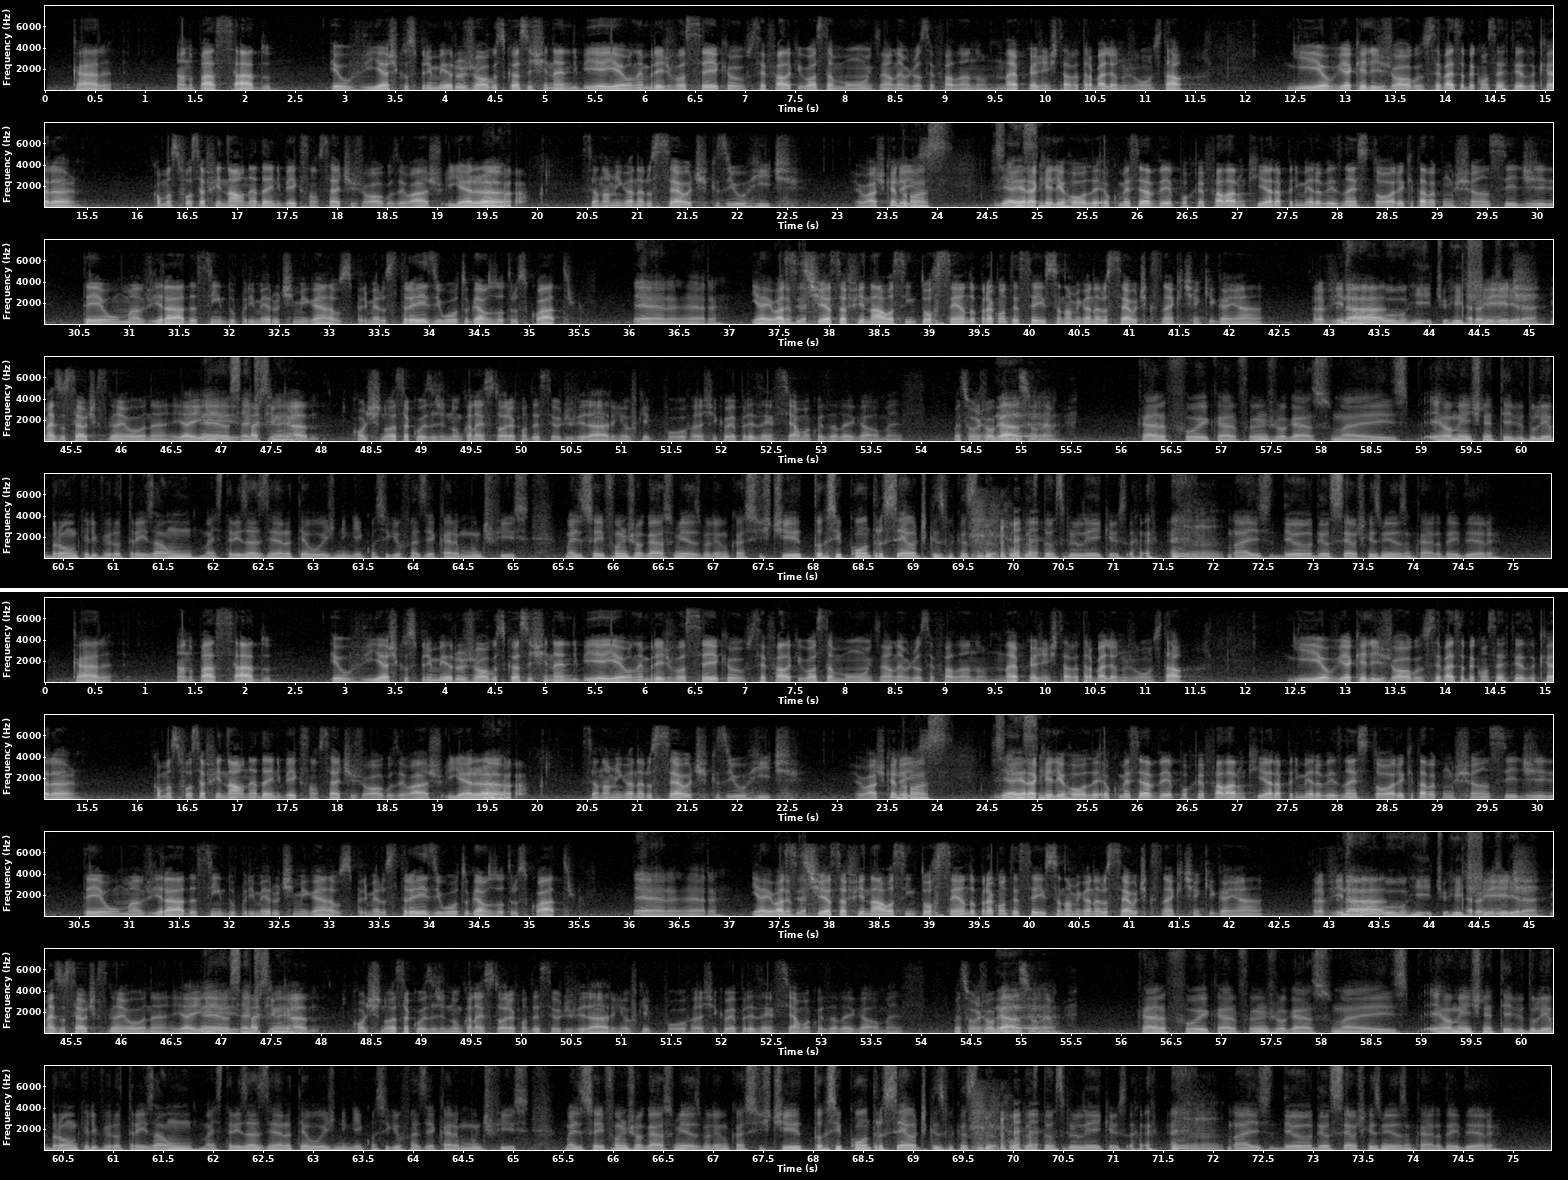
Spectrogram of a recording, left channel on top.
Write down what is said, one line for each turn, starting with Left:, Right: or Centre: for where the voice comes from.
Left: Cara, ano passado eu vi acho que os primeiros jogos que eu assisti na NBA. E eu lembrei de você, que eu- você fala que gosta muito, né? Eu lembro de você falando na época que a gente tava trabalhando juntos e tal. E eu vi aqueles jogos, você vai saber com certeza, que era como se fosse a final, né, da NBA, que são sete jogos, eu acho. E era,
Centre: Aham.
Left: se eu não me engano, era o Celtics e o Heat. Eu acho que
Centre: Nossa.
Left: era isso.
Centre: Sim,
Left: E aí era
Centre: sim.
Left: aquele rolê. Eu comecei a ver porque falaram que era a primeira vez na história que tava com chance de ter uma virada, assim, do primeiro time ganhar os primeiros três e o outro ganhar os outros quatro.
Centre: Era, era.
Left: E aí
Centre: Era.
Left: eu assisti
Centre: pe-
Left: essa final, assim, torcendo pra acontecer isso. Se eu não me engano, era o Celtics, né, que tinha que ganhar pra virar.
Centre: Não, o, o Hit, o Hit
Left: Era
Centre: tinha
Left: o Heat,
Centre: que virar.
Left: mas o Celtics ganhou, né? E aí
Centre: É, o Celtics
Left: vai ficar.
Centre: ganhou.
Left: Continua essa coisa de nunca na história aconteceu de virarem. Eu fiquei, porra, achei que eu ia presenciar uma coisa legal, mas. Mas foi um
Centre: Não,
Left: jogaço,
Centre: é.
Left: né?
Centre: Cara, foi, cara, foi um jogaço, mas é, realmente, né? Teve o do LeBron que ele virou três a um mas três a zero até hoje ninguém conseguiu fazer, cara, é muito difícil. Mas isso aí foi um jogaço mesmo. Eu lembro que eu assisti, torci contra o Celtics porque eu,
Left: <laughs>
Centre: sou do- porque eu torço pro Lakers, <laughs>
Left: Uhum.
Centre: mas deu, deu Celtics mesmo, cara, doideira.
